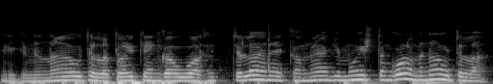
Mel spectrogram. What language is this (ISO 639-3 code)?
fin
